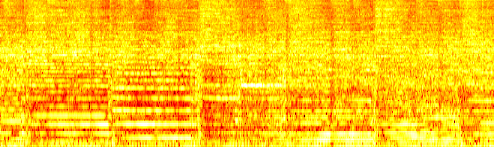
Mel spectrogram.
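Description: Live black metal band playing: distorted electric guitars hold chords that change about every one to two seconds, over a constant wash of cymbals and drums.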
